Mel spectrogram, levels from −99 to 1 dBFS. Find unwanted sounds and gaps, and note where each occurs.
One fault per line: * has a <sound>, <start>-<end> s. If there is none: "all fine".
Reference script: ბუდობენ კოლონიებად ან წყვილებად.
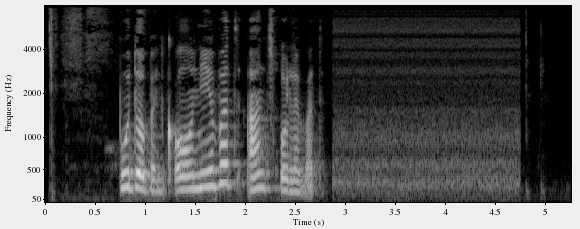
all fine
